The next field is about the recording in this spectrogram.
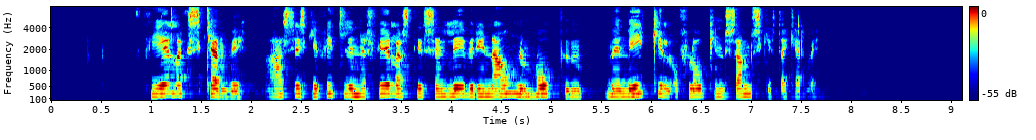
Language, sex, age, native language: Icelandic, female, 30-39, Icelandic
